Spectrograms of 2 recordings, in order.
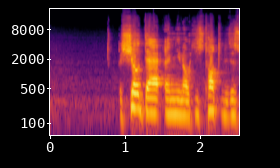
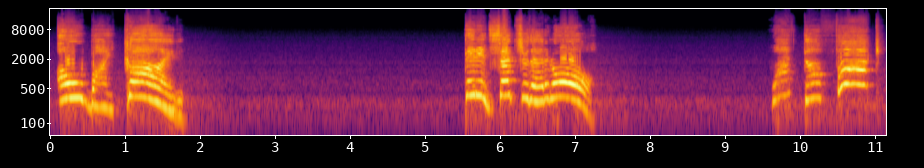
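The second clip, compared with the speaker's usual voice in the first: loud, high, drawn-out disbelief; stunned fan yelling between long pauses; shocked outcry; 11 semitones higher, 7 dB louder, slower than usual. Real, not acted. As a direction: shout each phrase as if appalled and thrilled. Reacting to uncensored scene.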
